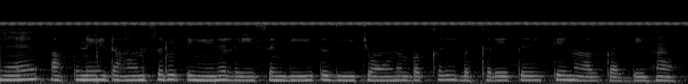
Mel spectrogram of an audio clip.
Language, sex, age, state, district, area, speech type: Punjabi, female, 30-45, Punjab, Barnala, urban, spontaneous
